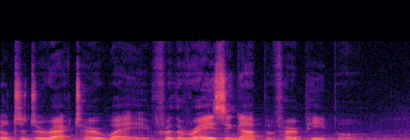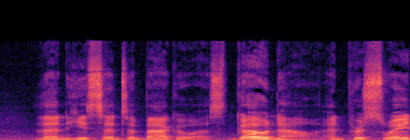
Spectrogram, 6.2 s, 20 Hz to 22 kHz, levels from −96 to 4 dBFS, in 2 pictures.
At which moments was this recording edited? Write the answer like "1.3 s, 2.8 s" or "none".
3.3 s, 4.8 s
